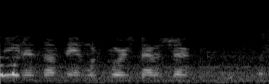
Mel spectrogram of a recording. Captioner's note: radio chatter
